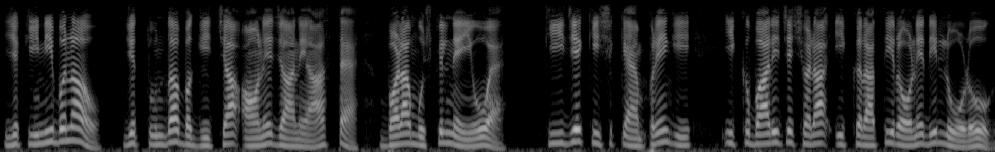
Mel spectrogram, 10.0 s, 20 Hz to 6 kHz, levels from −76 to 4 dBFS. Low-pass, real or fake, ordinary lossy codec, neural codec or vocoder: 5.4 kHz; real; none; none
